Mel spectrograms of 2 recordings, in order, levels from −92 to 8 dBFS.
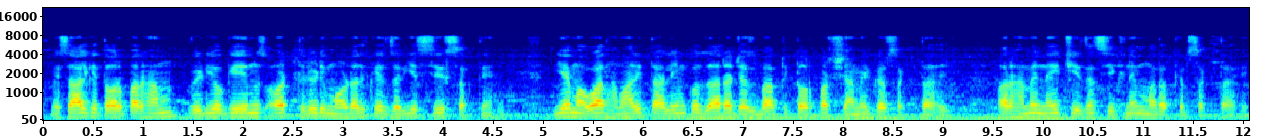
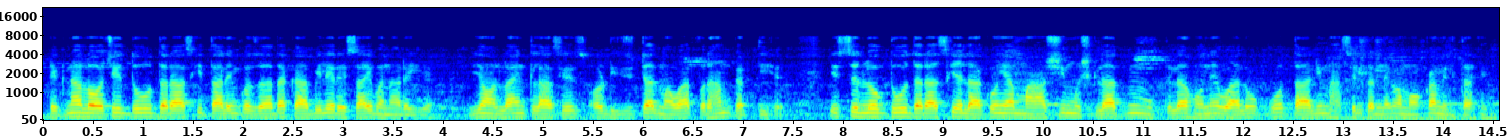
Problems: background sounds at intervals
